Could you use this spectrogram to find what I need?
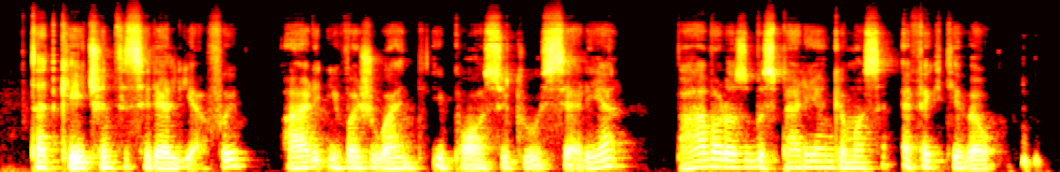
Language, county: Lithuanian, Kaunas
